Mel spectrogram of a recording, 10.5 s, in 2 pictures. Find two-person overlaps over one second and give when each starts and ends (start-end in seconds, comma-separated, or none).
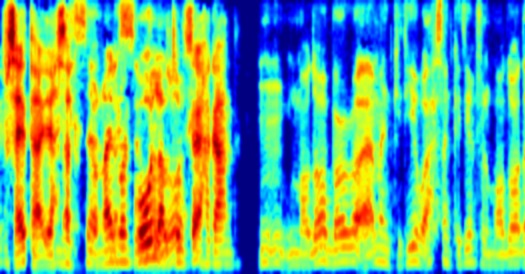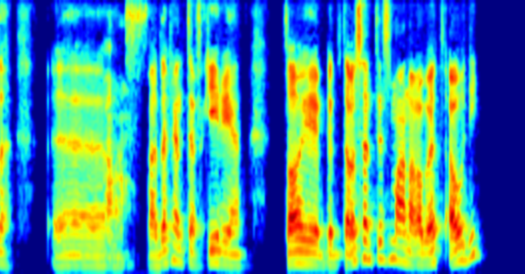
0.5-1.9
